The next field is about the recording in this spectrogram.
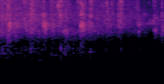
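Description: An audience applauds in a steady, dense wash of many overlapping hand claps, fairly soft in level and continuing evenly without a break. No one speaks over it.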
